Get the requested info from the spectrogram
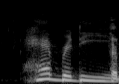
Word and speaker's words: Hebrides: Come to find out this gentleman out of nowhere, Manchester, England, listened to our podcast and said the actual pronunciation is Hebrides.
